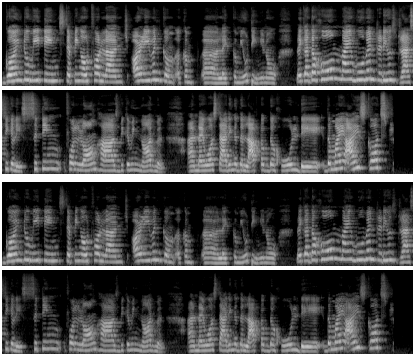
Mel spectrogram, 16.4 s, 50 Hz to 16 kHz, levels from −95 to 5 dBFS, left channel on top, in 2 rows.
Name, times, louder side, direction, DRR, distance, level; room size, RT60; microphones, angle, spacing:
voice 1, 0.0-16.1, left 4 dB, 70° left, 1.1 m, -28 dB
head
